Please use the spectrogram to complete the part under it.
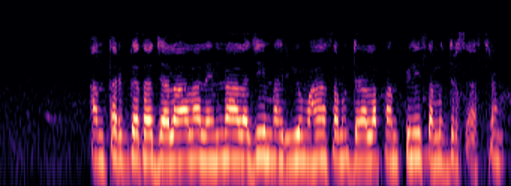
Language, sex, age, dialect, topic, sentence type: Telugu, male, 18-24, Central/Coastal, agriculture, statement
